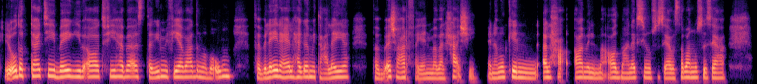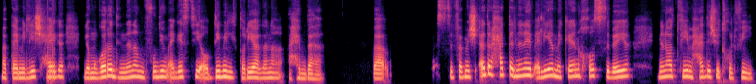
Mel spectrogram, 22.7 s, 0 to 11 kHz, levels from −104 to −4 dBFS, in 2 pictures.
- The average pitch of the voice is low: No, medium, 185 Hz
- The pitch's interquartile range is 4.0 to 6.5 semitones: No, average, 3.2 semitones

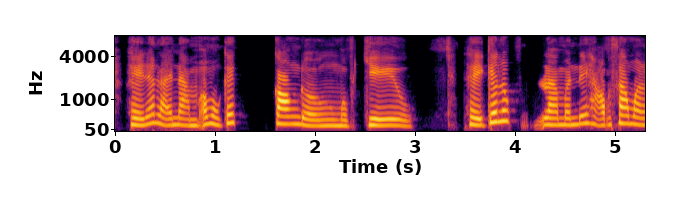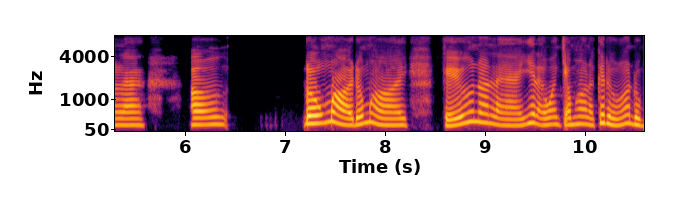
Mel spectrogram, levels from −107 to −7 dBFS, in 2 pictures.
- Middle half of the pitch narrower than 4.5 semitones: Yes, average, 3.5 semitones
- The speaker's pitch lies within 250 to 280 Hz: No, high, 215 Hz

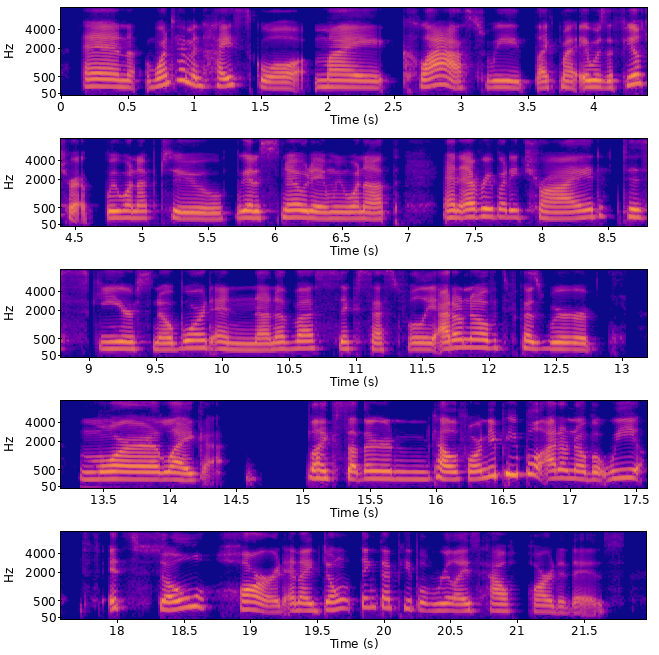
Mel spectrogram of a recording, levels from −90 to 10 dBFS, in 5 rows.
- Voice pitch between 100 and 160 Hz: No, high, 205 Hz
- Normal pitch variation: Yes, average, 3.3 semitones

